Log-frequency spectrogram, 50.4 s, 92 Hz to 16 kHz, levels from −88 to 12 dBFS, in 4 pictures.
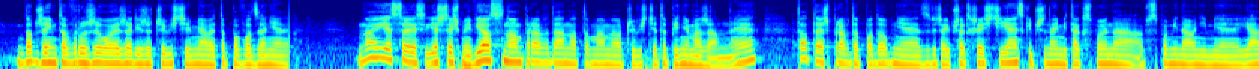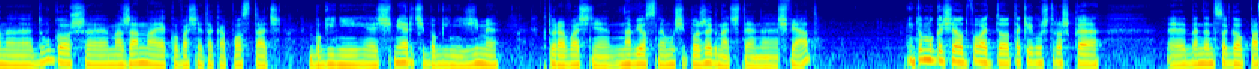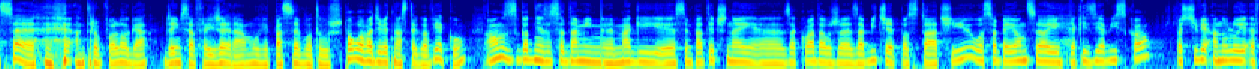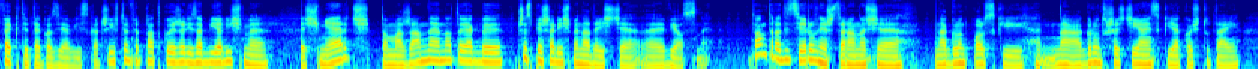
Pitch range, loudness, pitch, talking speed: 135-165 Hz, -26 LUFS, 145 Hz, 140 wpm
